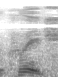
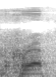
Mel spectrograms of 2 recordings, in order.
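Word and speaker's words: Kreeft: on him and Peter creeps works on them the Catholic philosopher creep or crep I've heard it pronounced both ways um but even even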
